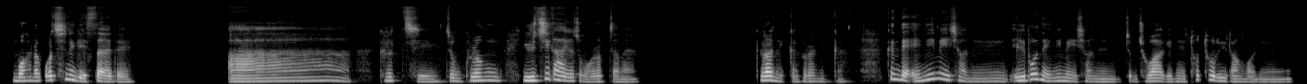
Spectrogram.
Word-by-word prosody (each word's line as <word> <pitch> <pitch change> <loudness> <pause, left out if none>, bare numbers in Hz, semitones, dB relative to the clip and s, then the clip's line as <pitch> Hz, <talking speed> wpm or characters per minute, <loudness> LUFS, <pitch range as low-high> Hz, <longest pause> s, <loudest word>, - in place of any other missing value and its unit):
뭐 165 -1 +5
1 170 0 0
꽂히는 205 +5 +4
게 - - +4
있어야 140 +1 +5
돼. 125 0 -4 0.9
아 155 +4 0 0.3
그렇지. 140 -7 -2
좀 155 0 -3
그런 180 +2 0 0.2
유지가 185 +7 +6
하기가 180 -4 +3
좀 145 -5 -6
어렵잖아요. 125 -1 -6 1.2
그러니까, 185 -9 +4
그러니까. 135 -2 -9 0.4
근데 240 -5 +3
애니메이션은 160 - -2
일본 190 +8 +3
애니메이션은 135 -7 -5
좀 135 - -8
좋아하긴 145 -2 +1
해요. 130 - -6
토토로 205 -4 0
이런 130 -4 -4
거는. 115 +1 -9
150 Hz, 305 characters per minute, -25 LUFS, 130-180 Hz, 1.2 s, 유지가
